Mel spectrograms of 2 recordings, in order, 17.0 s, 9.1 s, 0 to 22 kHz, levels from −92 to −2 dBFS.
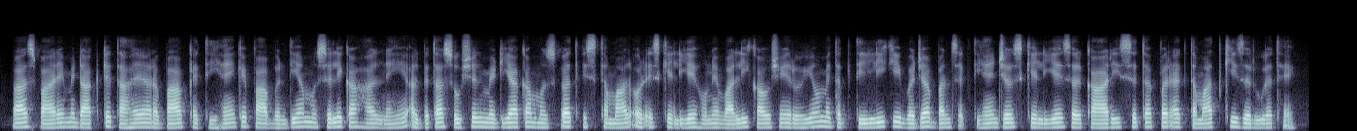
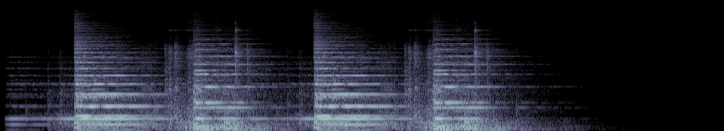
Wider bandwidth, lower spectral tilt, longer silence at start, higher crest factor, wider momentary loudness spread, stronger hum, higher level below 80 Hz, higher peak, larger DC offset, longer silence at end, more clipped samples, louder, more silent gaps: second, 7.6 kHz vs 12 kHz; about the same, -6.5 dB/octave vs -6 dB/octave; about the same, 0.15 s vs 0.1 s; about the same, 18 dB vs 18 dB; second, 5 LU vs 21 LU; neither; second, -62 dBFS vs -44 dBFS; first, 0 dBFS vs -14 dBFS; neither; second, 0.8 s vs 2.4 s; neither; first, -19 LUFS vs -30 LUFS; neither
